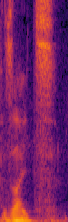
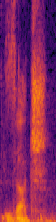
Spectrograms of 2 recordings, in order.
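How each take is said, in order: First: The name ends with a ts sound. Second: The name ends with a k sound. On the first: The speaker calls it right. "je répète, Miha Zajc" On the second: The speaker calls it wrong. "une com dessus en prononçant euh"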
